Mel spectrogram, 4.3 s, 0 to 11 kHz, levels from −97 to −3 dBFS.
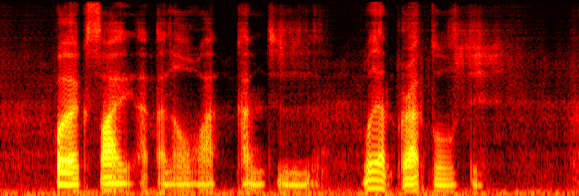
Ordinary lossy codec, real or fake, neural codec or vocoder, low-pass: none; fake; autoencoder, 22.05 kHz, a latent of 192 numbers a frame, VITS, trained on many speakers; none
